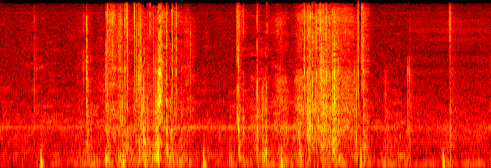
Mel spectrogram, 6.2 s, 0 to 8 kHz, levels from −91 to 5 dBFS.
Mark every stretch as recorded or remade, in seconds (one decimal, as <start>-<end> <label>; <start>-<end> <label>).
0.0-5.1 recorded; 5.1-6.1 remade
